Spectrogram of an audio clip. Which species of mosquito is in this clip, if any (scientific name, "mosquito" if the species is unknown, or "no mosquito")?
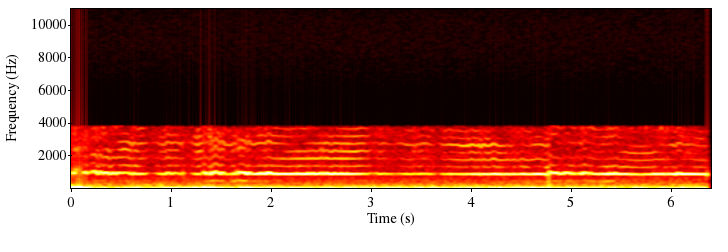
mosquito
